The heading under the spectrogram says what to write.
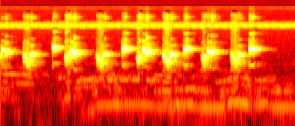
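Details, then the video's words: Yellow-vented bulbul singing by lamplight at night, 'ropel' style: clear, emphatic whistled notes bending downward, about three per second, very clean, with a low soft hum underneath. "Burung trucuk,An ropel malam hari dibawah lampu"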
